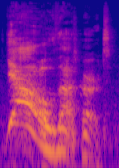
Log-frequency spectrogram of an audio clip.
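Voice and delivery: loud, high yelp of a hurt character; pained holler carrying from afar; Barnabas yelling in pain. Acted. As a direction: shout it out, drawn out, as if just struck. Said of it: "you just hear Barnabas".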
